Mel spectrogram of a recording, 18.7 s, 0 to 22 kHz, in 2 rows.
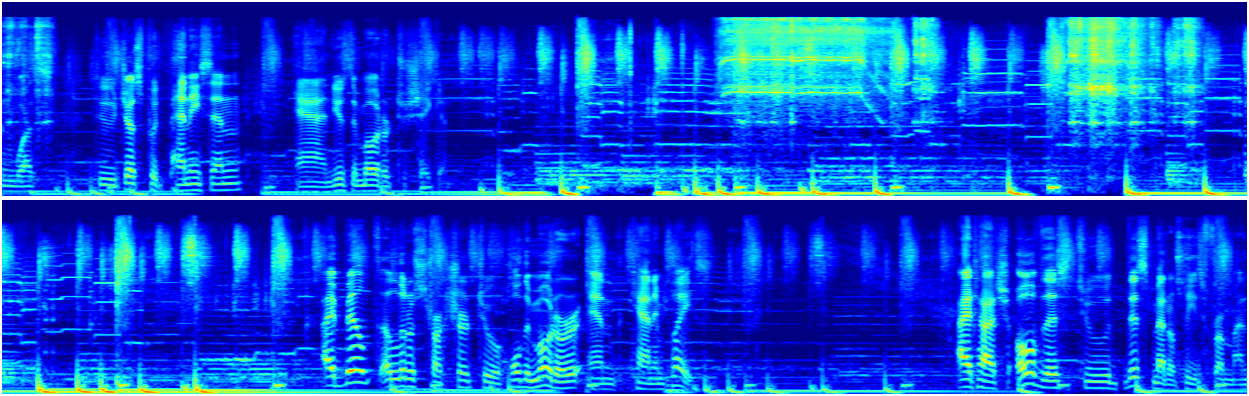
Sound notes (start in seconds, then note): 5.0 pennies rattling; 5.4 motor whirring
